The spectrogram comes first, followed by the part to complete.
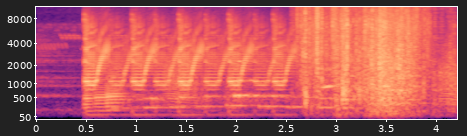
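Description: Cartoon sound effects: a quick run of springy boing notes, about five a second, each dropping in pitch, then a loud whooshing rush near the end.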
